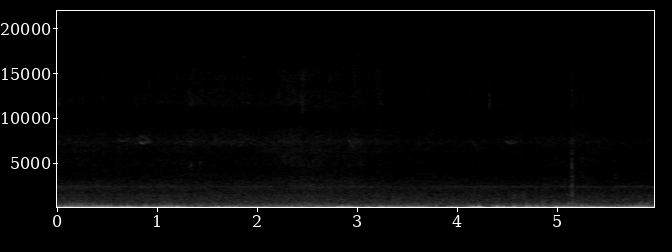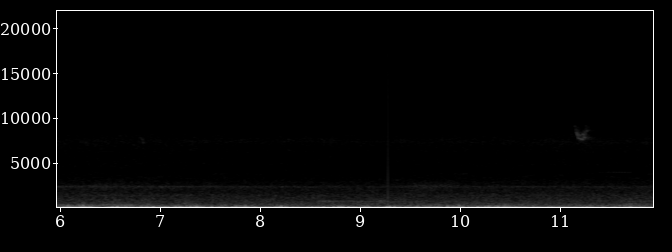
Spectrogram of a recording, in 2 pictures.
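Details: Strong, steady wind roars across a rural outdoor spot on a blustery day in Virginia, dominated by deep rumbling gusts with no animal voices.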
